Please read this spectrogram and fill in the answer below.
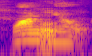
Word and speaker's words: Wunjo: This is Wunjo. Okay, it's actually pronounced Woon-yo. Wanyo. That's what it's pronounced.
